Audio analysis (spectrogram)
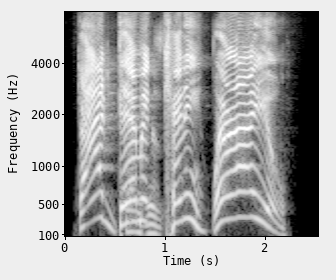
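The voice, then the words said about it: Cartoon character voice impression. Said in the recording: “I feel like I should have the Cartman right now ... I should never do that voice again”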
